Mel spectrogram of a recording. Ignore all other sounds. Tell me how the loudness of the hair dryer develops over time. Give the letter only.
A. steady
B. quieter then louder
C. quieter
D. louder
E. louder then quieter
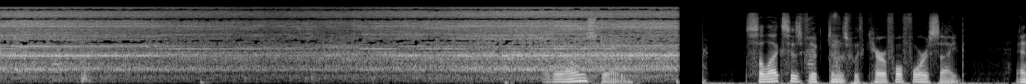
B.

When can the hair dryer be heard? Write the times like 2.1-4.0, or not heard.
0.0-6.8.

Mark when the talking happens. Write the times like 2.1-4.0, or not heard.
5.4-6.3, 7.0-10.2.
